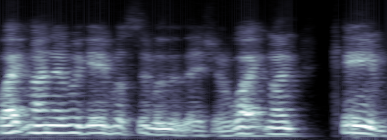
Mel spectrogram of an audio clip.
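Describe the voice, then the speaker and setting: A man with a fairly high pitch speaks at a moderate pace, sounding somewhat breathy. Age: 90s. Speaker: surgeon and author. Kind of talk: interview. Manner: halting, many repetitions.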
